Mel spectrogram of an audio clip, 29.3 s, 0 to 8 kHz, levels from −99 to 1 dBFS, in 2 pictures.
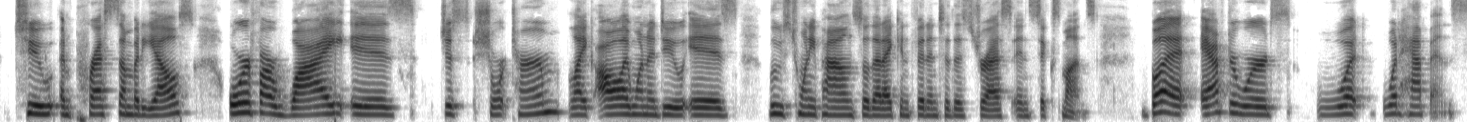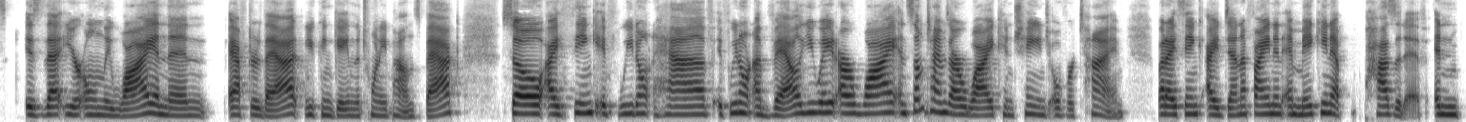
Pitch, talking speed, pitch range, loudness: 195 Hz, 175 wpm, 180-210 Hz, -18 LUFS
